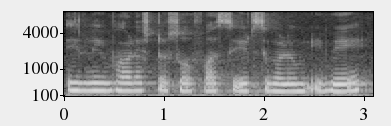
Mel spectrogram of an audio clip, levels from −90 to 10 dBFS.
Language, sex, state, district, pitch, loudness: Kannada, female, Karnataka, Bidar, 210 Hz, -13 LUFS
